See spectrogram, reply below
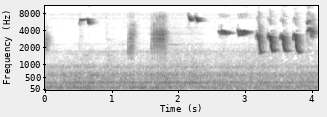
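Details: Common nightingale singing: scattered high whistles and buzzy notes, then a fast series of about five rapid repeated chirping phrases near the end, over a low background hum.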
